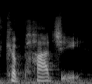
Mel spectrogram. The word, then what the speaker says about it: Capocci: It's Capocci. Think of cappuccino.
